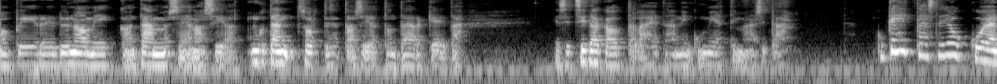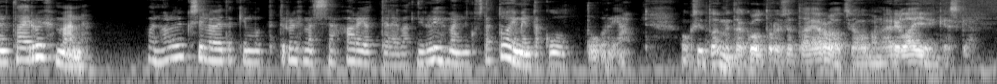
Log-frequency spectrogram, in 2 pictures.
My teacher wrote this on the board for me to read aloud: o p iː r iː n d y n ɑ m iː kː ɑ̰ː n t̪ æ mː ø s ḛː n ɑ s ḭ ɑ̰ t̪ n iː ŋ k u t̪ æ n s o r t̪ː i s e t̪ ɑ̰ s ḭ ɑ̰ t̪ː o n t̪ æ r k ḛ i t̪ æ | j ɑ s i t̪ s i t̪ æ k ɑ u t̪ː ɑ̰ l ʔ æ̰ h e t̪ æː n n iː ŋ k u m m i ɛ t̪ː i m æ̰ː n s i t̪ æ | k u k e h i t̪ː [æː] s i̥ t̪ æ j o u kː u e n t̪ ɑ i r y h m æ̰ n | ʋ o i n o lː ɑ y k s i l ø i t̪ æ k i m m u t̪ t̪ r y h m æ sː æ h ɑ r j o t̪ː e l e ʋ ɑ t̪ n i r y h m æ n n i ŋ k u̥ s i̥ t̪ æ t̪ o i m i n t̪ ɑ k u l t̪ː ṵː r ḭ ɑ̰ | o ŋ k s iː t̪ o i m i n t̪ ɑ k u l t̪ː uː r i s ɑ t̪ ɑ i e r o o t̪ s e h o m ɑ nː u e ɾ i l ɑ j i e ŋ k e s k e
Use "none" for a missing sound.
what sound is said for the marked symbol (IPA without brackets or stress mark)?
æː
